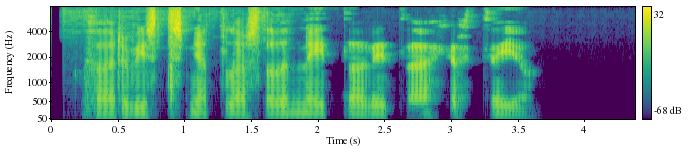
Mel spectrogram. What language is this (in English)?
Icelandic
